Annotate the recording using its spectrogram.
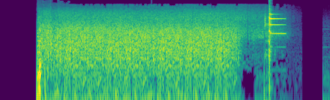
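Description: Sound effects of a film countdown leader: a sudden steady hiss starts with a click about half a second in, runs for nearly three seconds and fades. Near the end comes a sharp click with a short ringing beep, the first of the countdown ticks.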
